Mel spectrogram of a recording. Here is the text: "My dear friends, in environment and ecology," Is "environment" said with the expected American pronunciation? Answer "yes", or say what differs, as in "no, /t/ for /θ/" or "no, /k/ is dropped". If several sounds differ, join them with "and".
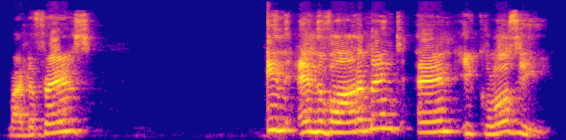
yes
